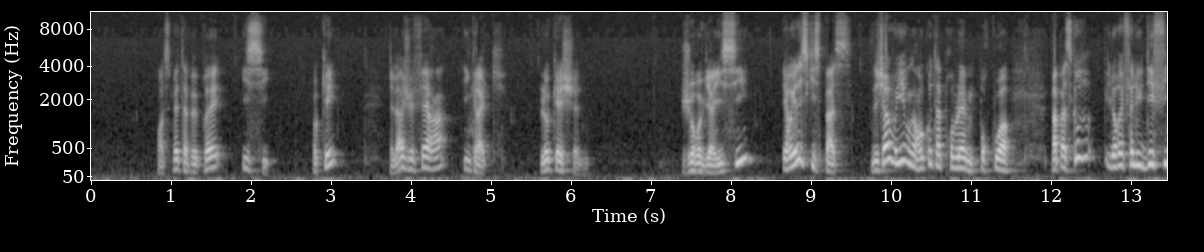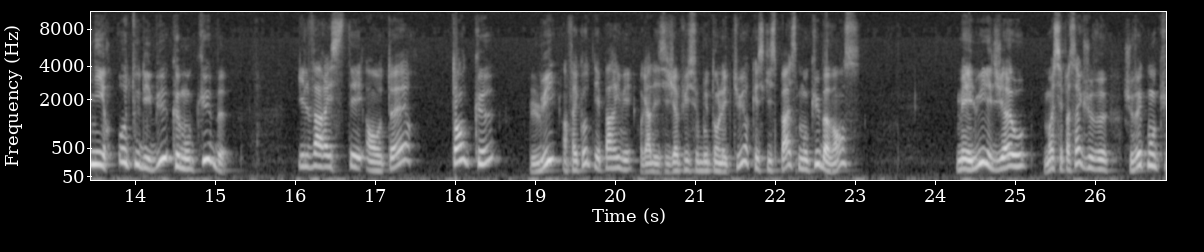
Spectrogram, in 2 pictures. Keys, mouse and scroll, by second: 7.0-9.9 drag, 9.9 scroll down 4, 10.2-10.8 scroll up 1, 10.8-21.4 middle drag, 21.4 click, 24.8 click, 25.7-26.8 middle drag.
